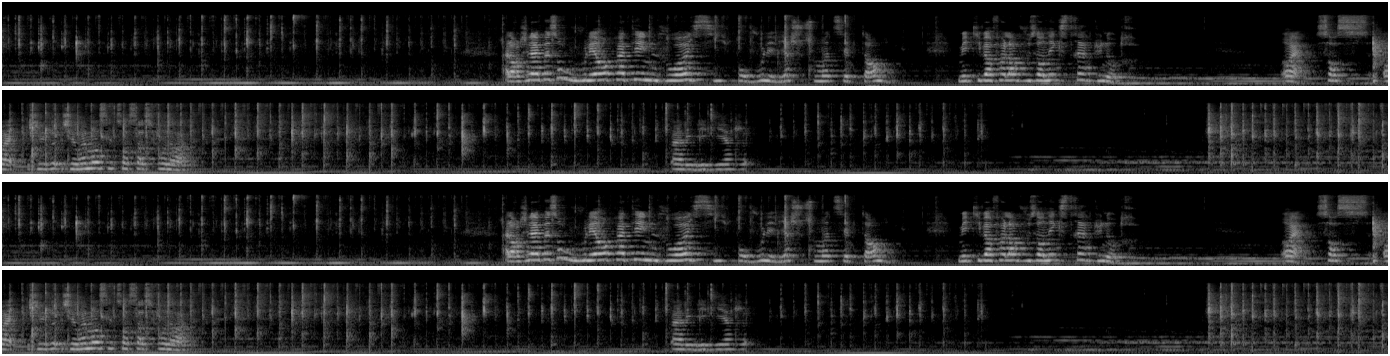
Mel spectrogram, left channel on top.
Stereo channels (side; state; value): both; identical; correlation 1.00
